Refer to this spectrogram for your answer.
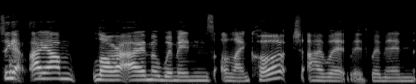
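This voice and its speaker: Against a quiet background with a dry, close sound and no echo, a woman speaks at a fairly slow pace in a bright, sharp tone with lively intonation. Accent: Yorkshire. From Yorkshire, northern England. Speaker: fitness coach. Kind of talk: casual chat.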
